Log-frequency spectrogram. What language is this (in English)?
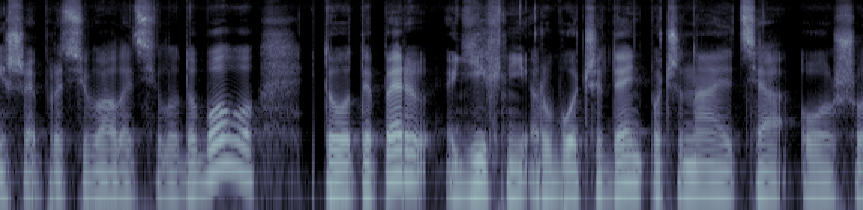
Ukrainian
